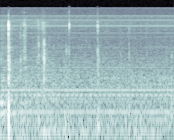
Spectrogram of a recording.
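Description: Quiet room tone with a few faint, irregular light clicks from hands handling the parts and the light around the engine block.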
